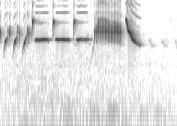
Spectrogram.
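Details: Belgian canary song to stir other canaries into song: a few quick notes, sharp chips over a held whistle, a harsh buzzy rattle, and a final swooping downslur.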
